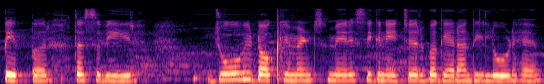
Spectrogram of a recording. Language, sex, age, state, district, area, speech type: Punjabi, female, 18-30, Punjab, Jalandhar, urban, spontaneous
